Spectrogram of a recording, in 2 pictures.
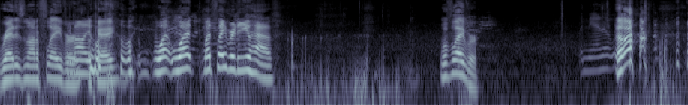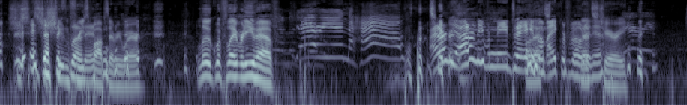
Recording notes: on the porch to enjoy the spring weather, the kids playing outside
